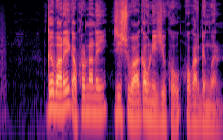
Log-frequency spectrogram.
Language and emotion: Bodo, neutral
